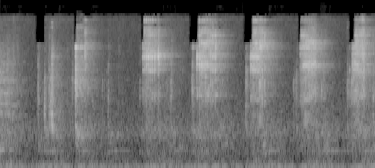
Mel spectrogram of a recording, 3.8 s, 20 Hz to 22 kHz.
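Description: A ratchet wrench clicks in short bursts while fitting water pump and oil pan parts on a Ford 5.0 small block Windsor engine, about seven quick ratcheting strokes with brief pauses between, close and clear.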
